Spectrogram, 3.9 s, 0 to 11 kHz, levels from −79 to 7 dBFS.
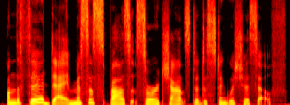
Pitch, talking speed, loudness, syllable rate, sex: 235 Hz, 185 wpm, -18 LUFS, 4.6 syllables/s, female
